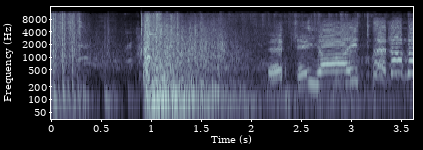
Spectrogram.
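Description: A rocket launcher fires with a loud blast.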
